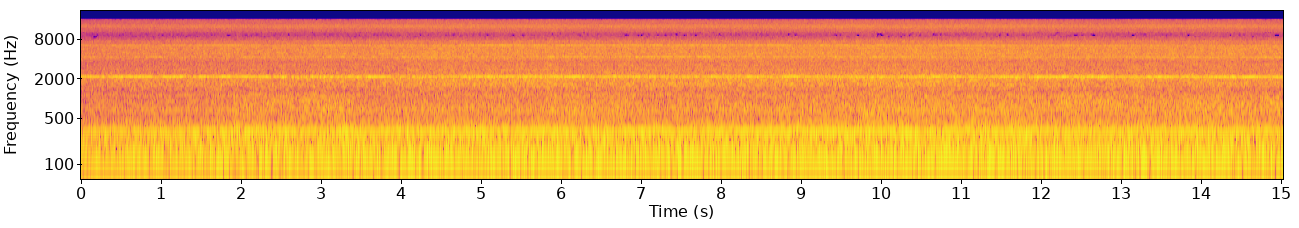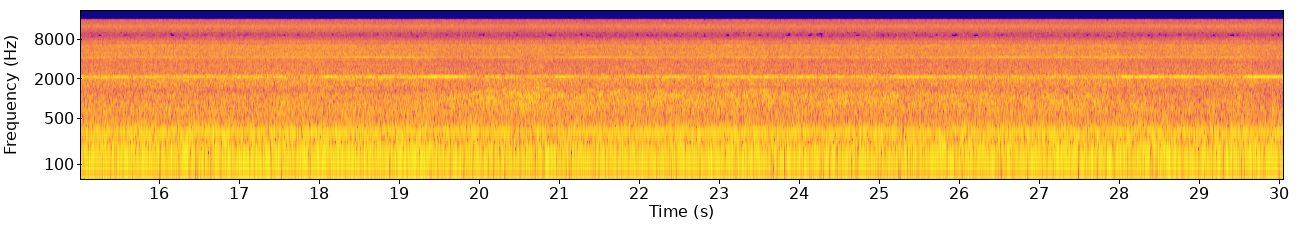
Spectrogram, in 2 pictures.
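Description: Cordless electric leaf blower running steadily, a strong rush of air with a constant whine, blowing dust out of a vacuum cleaner's dust cup and filter. The air noise gets rougher for several seconds past the middle as the stream plays over the cup.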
